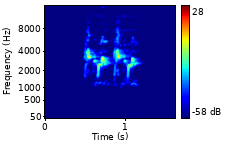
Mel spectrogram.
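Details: Sooty-headed bulbul, caught by luring, sings one brief phrase of four quick, liquid notes that dip and rise, given in two linked pairs.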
